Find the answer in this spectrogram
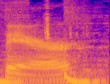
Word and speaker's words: Bjor: friend at a tavern his name is bjor he is pronounced bear but we like to say bjor because he that's what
